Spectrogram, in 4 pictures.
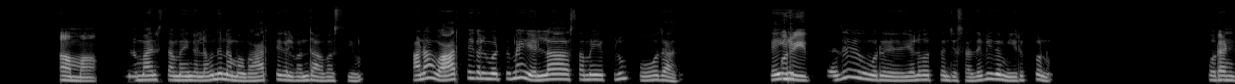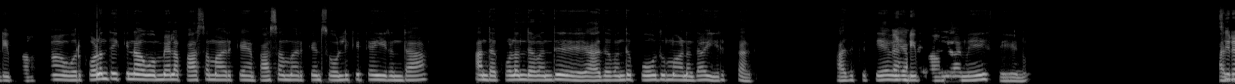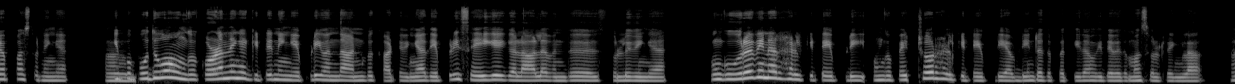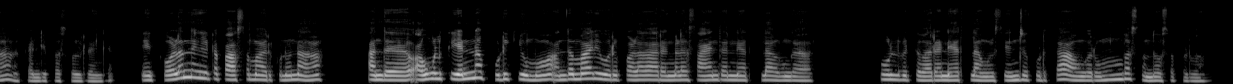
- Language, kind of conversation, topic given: Tamil, podcast, அன்பை வெளிப்படுத்தும்போது சொற்களையா, செய்கைகளையா—எதையே நீங்கள் அதிகம் நம்புவீர்கள்?
- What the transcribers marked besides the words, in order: unintelligible speech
